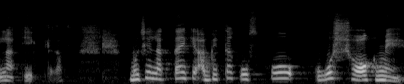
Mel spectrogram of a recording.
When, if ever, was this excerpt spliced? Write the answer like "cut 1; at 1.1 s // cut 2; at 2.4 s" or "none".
cut 1; at 1.0 s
